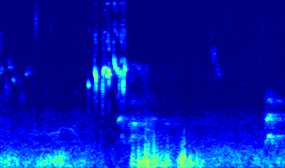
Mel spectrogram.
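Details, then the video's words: A female bulbul's short burst of bright, bubbling notes, meant to trigger other bulbuls' singing, with a few softer notes around it and low rumbling noise throughout. "تغريد بلبل أنثى لفتح البلابل القافله"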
